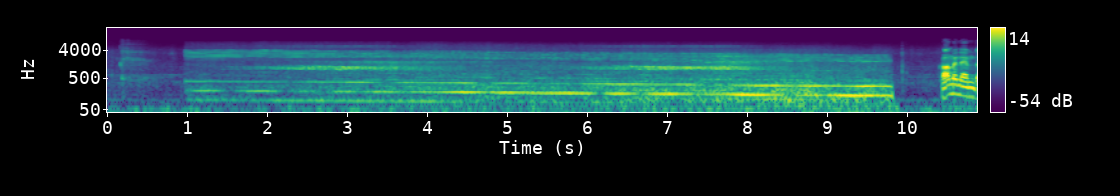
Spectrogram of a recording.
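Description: A spacecraft's rocket engine roars steadily as it hovers and lands.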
